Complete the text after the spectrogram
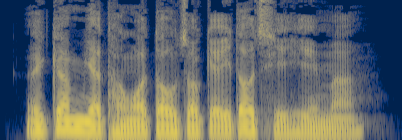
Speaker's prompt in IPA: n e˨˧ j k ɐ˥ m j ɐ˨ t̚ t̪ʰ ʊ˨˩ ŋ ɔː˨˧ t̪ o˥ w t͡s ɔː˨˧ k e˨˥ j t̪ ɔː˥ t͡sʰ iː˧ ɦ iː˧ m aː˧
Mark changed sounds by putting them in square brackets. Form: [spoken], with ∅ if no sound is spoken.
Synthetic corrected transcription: n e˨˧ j k ɐ˥ m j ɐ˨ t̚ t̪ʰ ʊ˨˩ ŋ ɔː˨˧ t̪ [o˨] w t͡s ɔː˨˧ k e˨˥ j t̪ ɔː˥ t͡sʰ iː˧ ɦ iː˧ m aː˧

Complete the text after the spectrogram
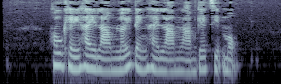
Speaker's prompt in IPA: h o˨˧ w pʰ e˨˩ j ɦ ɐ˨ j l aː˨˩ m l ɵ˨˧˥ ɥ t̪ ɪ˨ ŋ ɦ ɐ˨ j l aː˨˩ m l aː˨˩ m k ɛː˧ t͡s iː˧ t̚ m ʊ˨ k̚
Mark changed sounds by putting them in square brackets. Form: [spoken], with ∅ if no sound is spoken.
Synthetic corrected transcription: h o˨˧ w [kʰ] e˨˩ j ɦ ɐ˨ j l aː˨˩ m l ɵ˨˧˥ ɥ t̪ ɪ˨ ŋ ɦ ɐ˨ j l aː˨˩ m l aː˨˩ m k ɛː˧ t͡s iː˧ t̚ m ʊ˨ k̚

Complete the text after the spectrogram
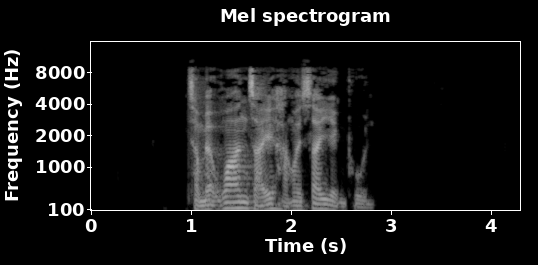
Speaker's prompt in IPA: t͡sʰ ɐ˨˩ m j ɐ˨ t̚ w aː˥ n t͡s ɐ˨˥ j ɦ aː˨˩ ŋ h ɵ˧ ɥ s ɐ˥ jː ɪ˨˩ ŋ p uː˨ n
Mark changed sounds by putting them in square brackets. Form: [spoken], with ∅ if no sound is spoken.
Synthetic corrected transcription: t͡sʰ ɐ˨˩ m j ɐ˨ t̚ w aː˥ n t͡s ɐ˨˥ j ɦ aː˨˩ ŋ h ɵ˧ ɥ s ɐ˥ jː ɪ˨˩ ŋ [pʰ] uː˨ n

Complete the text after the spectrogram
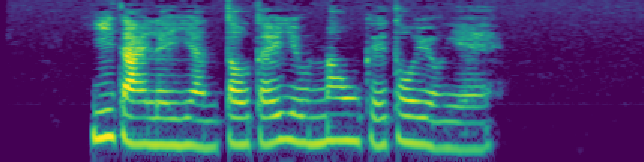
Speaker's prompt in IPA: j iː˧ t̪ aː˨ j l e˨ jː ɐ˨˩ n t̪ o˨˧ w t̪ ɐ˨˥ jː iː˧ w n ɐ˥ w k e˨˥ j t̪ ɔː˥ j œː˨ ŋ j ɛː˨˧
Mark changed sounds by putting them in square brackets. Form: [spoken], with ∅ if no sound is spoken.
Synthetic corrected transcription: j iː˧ t̪ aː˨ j l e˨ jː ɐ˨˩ n t̪ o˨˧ w t̪ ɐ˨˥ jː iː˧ w n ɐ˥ w k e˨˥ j t̪ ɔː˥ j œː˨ ŋ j ɛː˨˧

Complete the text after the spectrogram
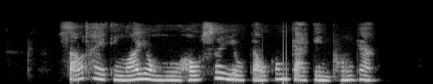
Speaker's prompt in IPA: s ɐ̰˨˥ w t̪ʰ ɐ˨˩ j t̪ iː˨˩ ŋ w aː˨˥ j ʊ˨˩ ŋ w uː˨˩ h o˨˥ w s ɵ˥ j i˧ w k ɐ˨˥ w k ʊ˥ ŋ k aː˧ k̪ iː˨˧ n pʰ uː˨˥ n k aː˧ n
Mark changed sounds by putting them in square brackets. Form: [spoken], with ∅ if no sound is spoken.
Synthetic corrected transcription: s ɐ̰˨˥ w t̪ʰ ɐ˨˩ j t̪ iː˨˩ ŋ w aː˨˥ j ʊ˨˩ ŋ w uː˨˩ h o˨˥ w s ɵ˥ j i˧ w k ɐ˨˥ w k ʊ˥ ŋ k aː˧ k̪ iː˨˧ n pʰ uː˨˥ n k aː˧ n

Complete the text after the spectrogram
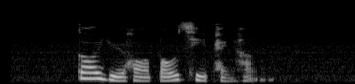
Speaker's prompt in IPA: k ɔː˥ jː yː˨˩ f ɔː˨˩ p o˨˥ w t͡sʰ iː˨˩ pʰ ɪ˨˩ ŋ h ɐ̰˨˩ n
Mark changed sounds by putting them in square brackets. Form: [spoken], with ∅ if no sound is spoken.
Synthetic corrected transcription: k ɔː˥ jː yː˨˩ [h] ɔː˨˩ p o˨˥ w t͡sʰ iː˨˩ pʰ ɪ˨˩ ŋ h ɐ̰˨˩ [ŋ]

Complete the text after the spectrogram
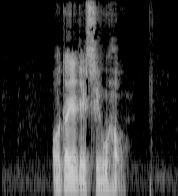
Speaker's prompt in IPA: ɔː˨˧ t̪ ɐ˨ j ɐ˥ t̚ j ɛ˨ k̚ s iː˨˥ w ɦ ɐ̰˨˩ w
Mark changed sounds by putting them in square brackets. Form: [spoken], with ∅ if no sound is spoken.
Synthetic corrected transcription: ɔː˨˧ t̪ [ɐ˥] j ɐ˥ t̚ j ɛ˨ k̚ s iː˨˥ w ɦ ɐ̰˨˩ w

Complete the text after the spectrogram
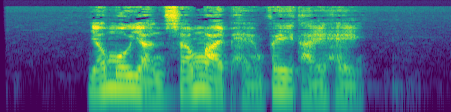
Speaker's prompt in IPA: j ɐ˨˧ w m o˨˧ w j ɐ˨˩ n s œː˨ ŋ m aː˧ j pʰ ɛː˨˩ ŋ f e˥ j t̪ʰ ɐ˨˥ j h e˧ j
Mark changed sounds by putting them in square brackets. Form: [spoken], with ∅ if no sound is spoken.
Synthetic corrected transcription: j ɐ˨˧ w m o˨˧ w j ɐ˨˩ n s [œː˨˥] ŋ m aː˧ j pʰ ɛː˨˩ ŋ f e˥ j t̪ʰ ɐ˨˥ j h e˧ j

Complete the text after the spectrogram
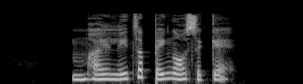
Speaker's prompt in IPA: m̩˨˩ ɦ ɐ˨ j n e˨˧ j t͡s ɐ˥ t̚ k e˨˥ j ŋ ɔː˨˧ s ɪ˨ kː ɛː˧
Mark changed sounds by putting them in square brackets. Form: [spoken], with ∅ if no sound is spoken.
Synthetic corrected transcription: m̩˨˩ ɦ ɐ˨ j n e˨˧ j t͡s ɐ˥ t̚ [p] e˨˥ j ŋ ɔː˨˧ s ɪ˨ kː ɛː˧

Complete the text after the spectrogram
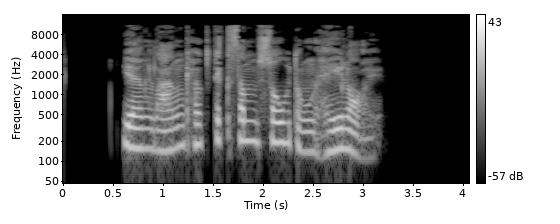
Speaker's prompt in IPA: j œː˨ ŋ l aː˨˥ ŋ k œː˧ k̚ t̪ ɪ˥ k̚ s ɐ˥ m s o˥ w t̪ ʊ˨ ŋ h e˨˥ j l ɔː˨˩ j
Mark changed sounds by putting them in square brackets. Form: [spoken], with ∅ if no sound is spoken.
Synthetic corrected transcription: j œː˨ ŋ l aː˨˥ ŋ [kʰ] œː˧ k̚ t̪ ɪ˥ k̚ s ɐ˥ m s o˥ w t̪ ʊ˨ ŋ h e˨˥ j l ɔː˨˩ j

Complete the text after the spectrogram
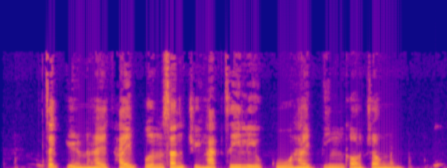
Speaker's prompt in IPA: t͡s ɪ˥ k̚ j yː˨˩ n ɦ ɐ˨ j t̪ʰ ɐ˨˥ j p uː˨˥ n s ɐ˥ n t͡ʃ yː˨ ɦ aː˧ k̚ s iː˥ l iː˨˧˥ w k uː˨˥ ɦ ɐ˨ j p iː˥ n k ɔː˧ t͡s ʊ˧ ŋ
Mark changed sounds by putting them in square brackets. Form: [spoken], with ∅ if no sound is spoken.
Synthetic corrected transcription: t͡s ɪ˥ k̚ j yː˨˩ n ɦ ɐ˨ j t̪ʰ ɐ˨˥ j p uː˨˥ n s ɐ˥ n t͡ʃ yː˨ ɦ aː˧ k̚ [t͡s] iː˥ l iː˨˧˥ w k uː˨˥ ɦ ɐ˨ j p iː˥ n k ɔː˧ t͡s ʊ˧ ŋ

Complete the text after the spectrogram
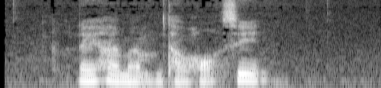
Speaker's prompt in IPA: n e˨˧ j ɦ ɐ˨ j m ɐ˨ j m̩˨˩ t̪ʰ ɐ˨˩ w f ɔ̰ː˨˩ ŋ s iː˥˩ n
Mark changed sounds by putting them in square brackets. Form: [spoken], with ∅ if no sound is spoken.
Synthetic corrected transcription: n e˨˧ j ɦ ɐ˨ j m ɐ˨ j m̩˨˩ t̪ʰ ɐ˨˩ w [h] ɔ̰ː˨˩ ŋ s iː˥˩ n

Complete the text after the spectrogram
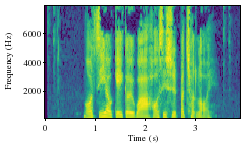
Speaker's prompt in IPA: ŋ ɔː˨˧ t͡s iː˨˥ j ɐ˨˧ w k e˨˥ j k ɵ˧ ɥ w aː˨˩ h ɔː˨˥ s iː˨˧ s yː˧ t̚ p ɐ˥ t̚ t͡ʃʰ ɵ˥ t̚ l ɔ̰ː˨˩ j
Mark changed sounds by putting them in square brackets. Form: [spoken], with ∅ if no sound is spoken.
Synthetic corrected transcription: ŋ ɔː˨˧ t͡s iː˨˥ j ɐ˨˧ w k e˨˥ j k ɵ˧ ɥ w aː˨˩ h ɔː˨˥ s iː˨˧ s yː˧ t̚ p ɐ˥ t̚ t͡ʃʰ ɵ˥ t̚ l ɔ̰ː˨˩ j

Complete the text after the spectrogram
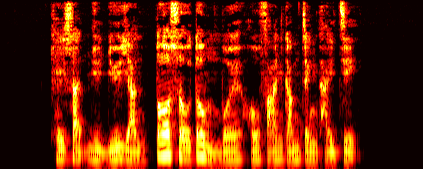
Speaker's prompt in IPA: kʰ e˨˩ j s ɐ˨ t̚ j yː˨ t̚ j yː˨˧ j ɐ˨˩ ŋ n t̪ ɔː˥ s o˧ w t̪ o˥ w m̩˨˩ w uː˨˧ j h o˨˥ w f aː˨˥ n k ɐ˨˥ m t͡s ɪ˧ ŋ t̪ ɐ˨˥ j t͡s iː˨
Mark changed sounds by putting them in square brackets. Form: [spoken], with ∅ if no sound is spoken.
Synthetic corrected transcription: kʰ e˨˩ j s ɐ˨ t̚ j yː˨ t̚ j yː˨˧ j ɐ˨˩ [∅] n t̪ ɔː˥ s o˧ w t̪ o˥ w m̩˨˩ w uː˨˧ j h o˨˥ w f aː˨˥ n k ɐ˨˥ m t͡s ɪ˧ ŋ [t̪ʰ] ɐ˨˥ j t͡s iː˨

